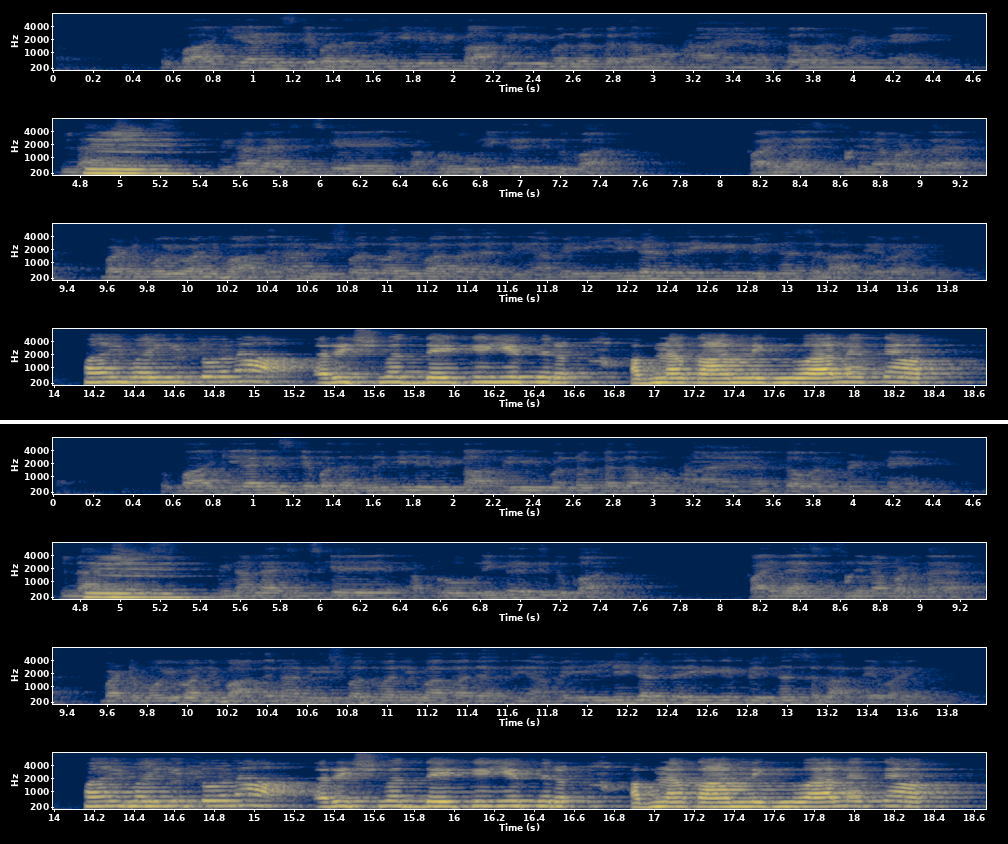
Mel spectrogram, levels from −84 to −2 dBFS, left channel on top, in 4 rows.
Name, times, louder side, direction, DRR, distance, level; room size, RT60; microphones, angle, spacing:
voice 1, 0.5-4.3 4.7-7.4 8.1-9.2 9.6-13.7 14.2-15.0, right 1 dB, 80° right, -1 dB, 5.1 m, -42 dB
voice 2, 4.8-5.3 14.1-18.3, left 1 dB, 5° left, 5 dB, 0.8 m, -21 dB
17.0 x 10.0 x 2.2 m, 0.74 s
head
